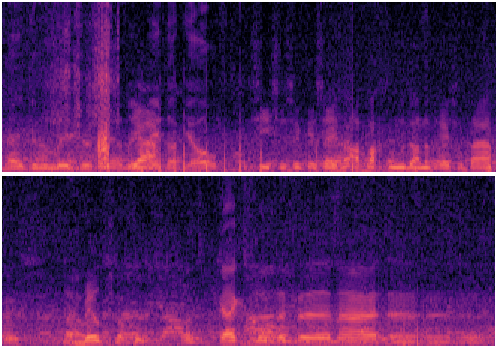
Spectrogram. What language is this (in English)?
Dutch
